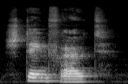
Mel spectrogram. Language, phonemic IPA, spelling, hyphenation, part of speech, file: Dutch, /ˈsteːn.frœy̯t/, steenfruit, steen‧fruit, noun, Nl-steenfruit.ogg
- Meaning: stone fruit, drupes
